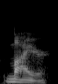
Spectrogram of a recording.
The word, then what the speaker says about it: Meyer: Well, and you kept mispronouncing Meyer, so Meyer. Right. No S. No S.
